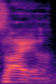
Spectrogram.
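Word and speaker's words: Xia: I Okay, think so it's not like Shia Lee, it's Zaya.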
